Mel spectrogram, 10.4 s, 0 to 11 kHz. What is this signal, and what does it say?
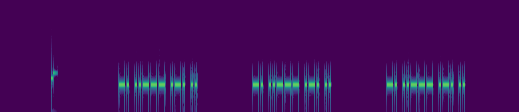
Morse code, heard as a keyed tone, about 30 wpm, 700 Hz. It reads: N2RI N2RI N2RI
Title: Easy Call Signs Repeated 3x - 30wpm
